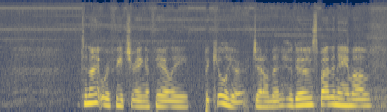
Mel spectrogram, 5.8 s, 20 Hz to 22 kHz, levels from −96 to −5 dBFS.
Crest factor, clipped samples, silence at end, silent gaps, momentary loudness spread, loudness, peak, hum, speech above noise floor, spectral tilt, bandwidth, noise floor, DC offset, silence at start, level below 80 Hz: 16 dB; under 0.1%; 0 s; none; 19 LU; -19 LUFS; -4 dBFS; none; 20 dB; -5 dB/octave; over 20 kHz; -38 dBFS; under 0.1%; 0 s; -52 dBFS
